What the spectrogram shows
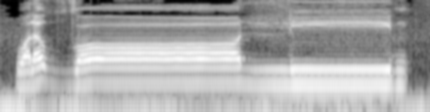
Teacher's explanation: لام پر تشدید ہے تو اس کو سختی اور جماؤ کے ساتھ پڑھیں گے ذرا رک کر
